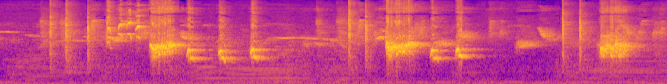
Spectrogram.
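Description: White-rumped shama singing rich, varied phrases of sharp clicks and loud fluty whistles, a new burst every two seconds or so, over a faint low hum.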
